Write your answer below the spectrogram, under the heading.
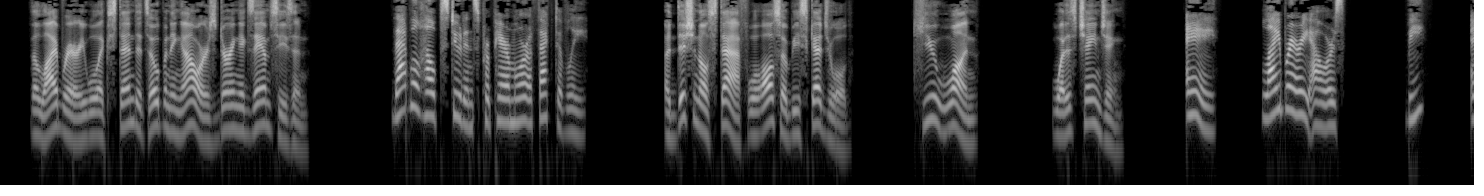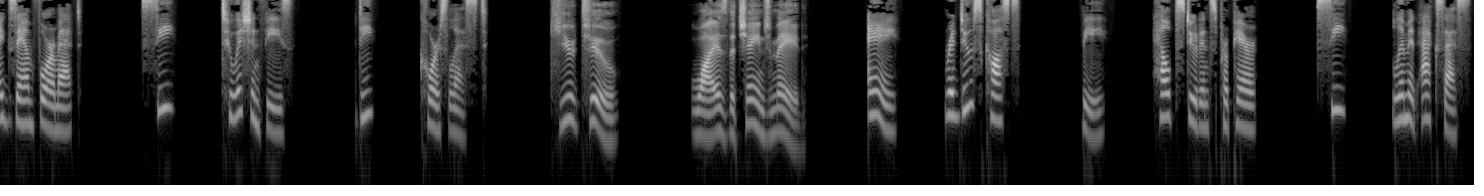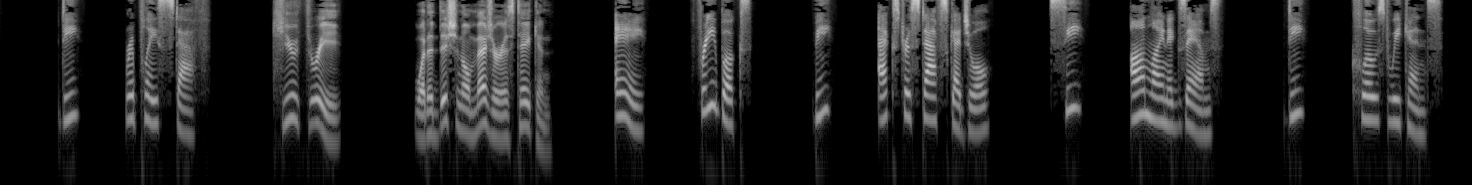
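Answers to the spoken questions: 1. A: Library hours.
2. B: Help students prepare.
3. B: Extra staff schedule.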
